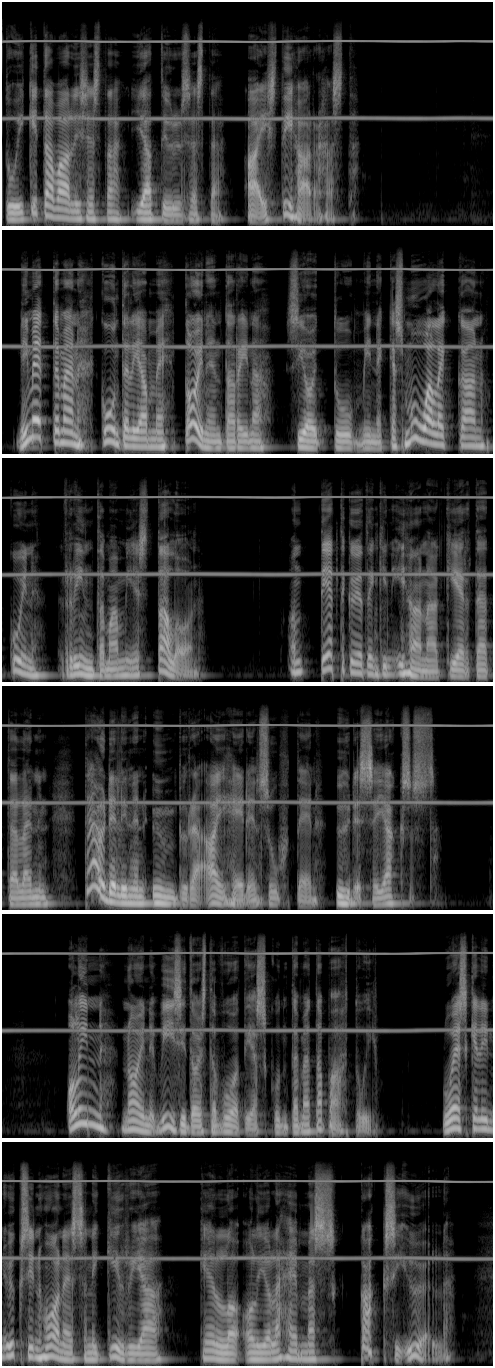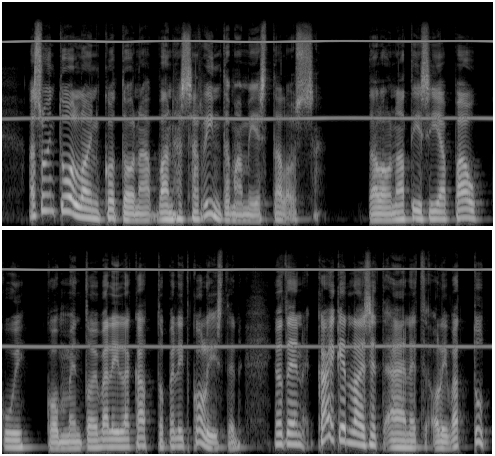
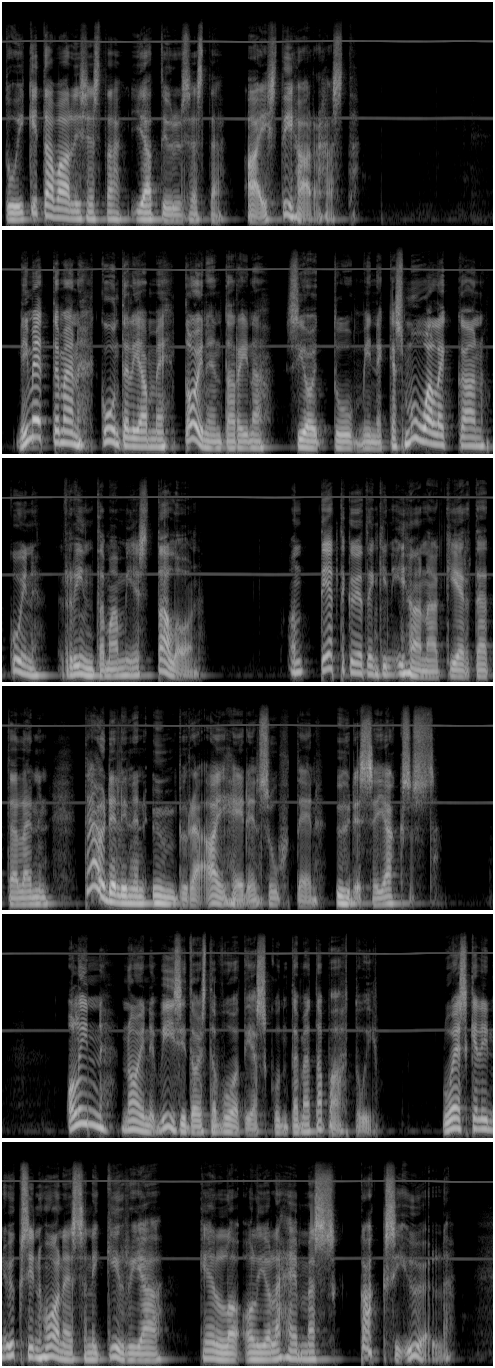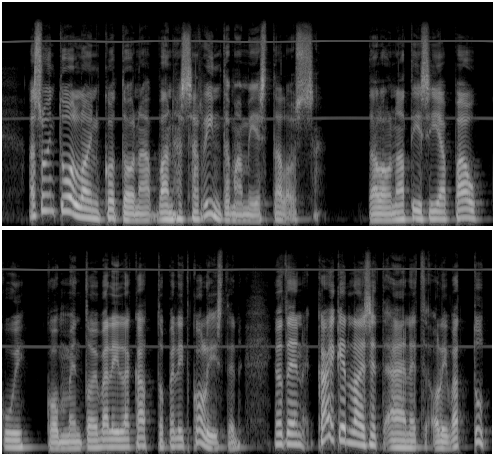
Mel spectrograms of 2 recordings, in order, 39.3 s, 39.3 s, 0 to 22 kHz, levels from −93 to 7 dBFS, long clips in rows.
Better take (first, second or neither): second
